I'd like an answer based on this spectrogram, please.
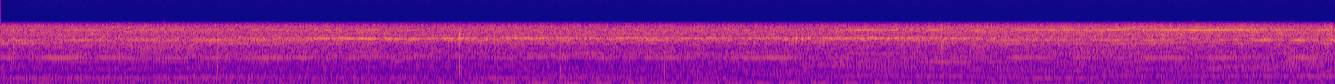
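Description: A steady mechanical hum with several held tones, unchanging in level.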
